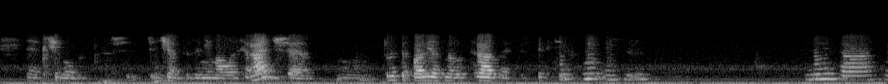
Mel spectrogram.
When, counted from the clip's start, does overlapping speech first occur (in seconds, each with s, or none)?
none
